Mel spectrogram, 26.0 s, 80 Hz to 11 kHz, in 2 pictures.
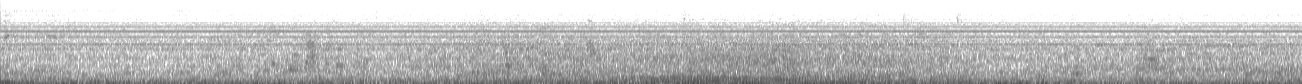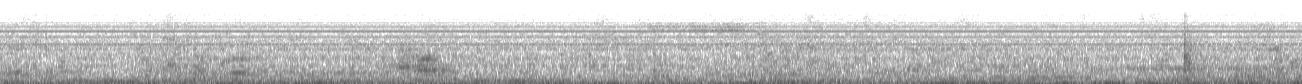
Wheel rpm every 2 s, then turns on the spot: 0, 0, 0, 0, 0, 0, 0, 0, 0, 0, 0, 0, 0.
none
